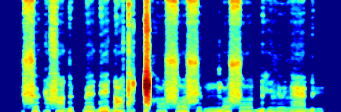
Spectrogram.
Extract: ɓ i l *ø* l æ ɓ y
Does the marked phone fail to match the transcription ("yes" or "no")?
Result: no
